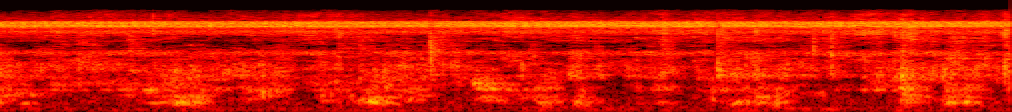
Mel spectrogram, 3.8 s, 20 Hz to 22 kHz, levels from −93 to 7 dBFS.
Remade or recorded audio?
recorded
